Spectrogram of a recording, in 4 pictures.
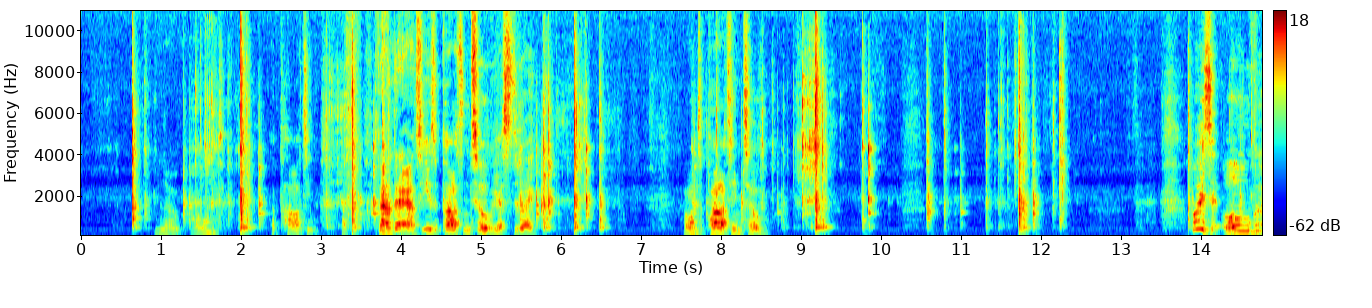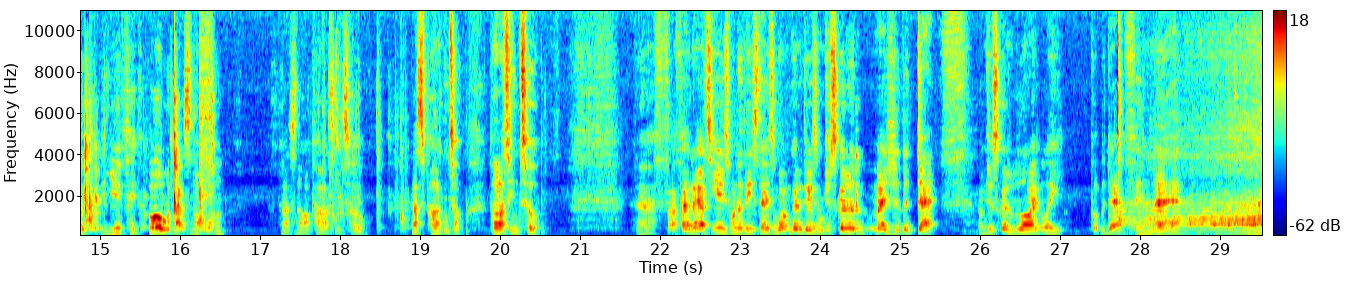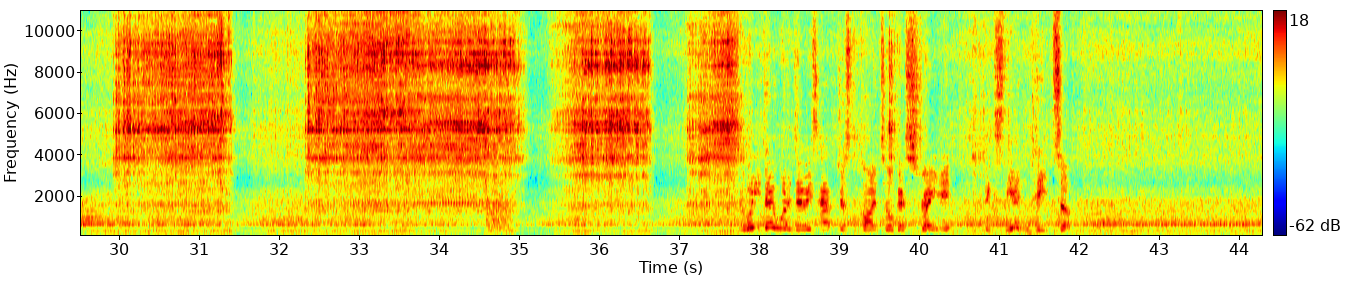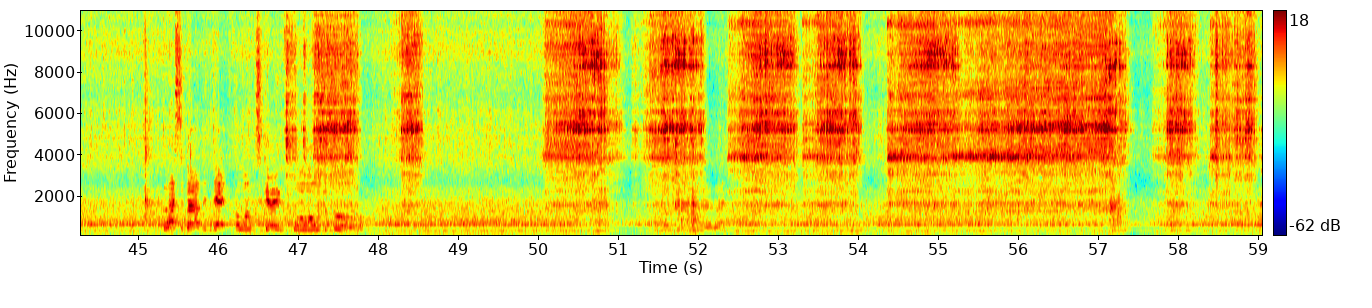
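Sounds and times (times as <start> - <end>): wood lathe humming: 27.6 - 59.0
parting tool cutting wood: 27.7 - 43.5, 45.0 - 59.0.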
